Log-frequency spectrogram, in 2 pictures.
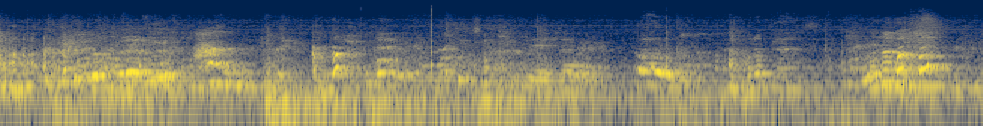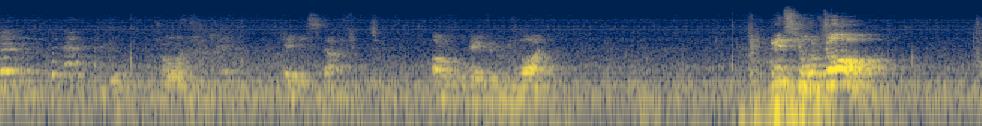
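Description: A young man speaks loudly and with animation on a stage.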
